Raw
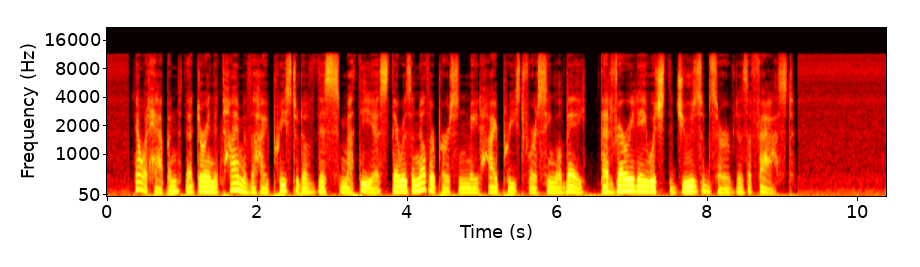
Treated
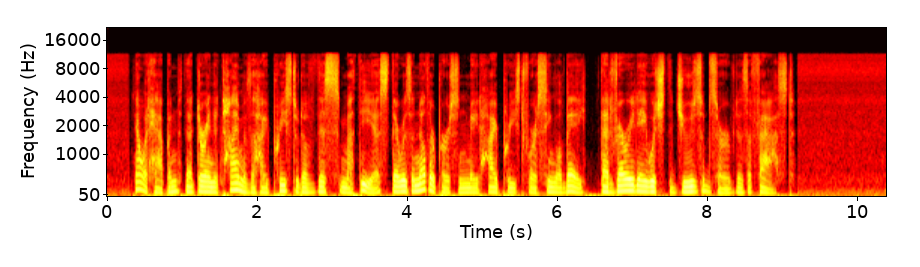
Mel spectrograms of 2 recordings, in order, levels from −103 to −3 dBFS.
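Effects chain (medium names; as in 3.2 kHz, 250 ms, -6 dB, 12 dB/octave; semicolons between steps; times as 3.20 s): 1.21–1.94 s: peaking EQ 1.7 kHz -> 6.5 kHz +10 dB 0.67 oct; trim +4.5 dB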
